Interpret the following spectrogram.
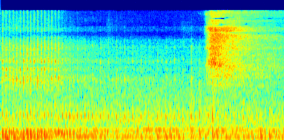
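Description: City street traffic: a low, steady rumble of vehicle engines, with one short hiss about one and a half seconds in.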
